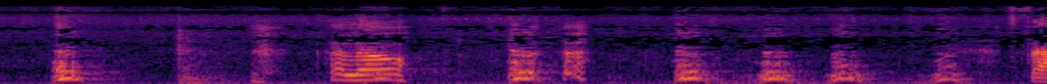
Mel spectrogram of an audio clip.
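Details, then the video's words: Newfoundland dog barking while protecting his property from a delivery truck; deep barks mixed with a woman's voice speaking over them. "Newfoundland dog Phantom protects his property"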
